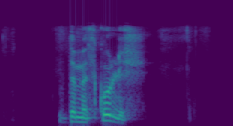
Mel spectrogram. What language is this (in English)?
Kabyle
